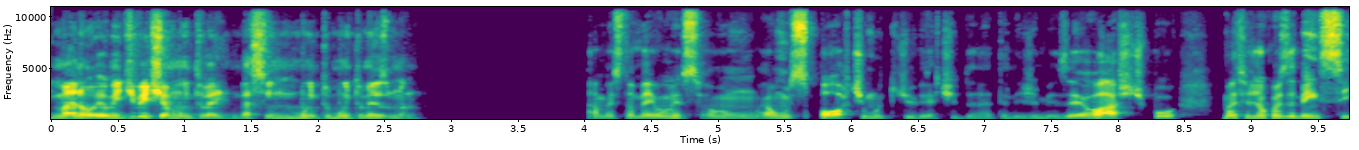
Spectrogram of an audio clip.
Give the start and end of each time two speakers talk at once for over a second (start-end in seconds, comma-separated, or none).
none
